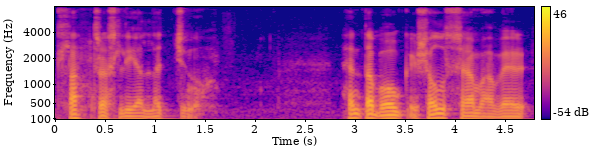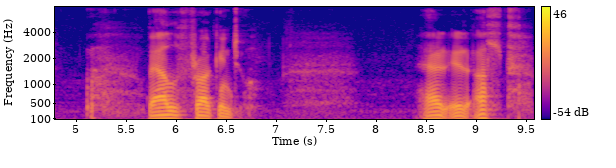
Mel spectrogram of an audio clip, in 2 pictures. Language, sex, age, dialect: Faroese, male, 36-60, Suðuroy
